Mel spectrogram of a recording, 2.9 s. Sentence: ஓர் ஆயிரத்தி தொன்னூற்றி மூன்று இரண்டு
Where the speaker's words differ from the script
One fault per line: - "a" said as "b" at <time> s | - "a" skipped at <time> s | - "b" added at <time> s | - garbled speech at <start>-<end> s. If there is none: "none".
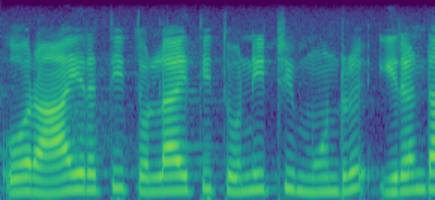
- "தொள்ளாயிரத்தி" added at 0.9 s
